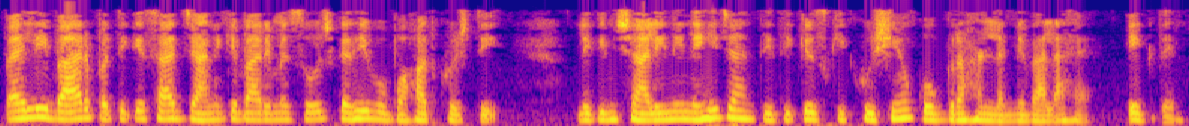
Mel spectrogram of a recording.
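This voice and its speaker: A woman's voice: low-pitched, normal speed, dry recording. Woman storyteller, dry muffled track. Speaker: narrator. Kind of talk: scripted story narration.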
